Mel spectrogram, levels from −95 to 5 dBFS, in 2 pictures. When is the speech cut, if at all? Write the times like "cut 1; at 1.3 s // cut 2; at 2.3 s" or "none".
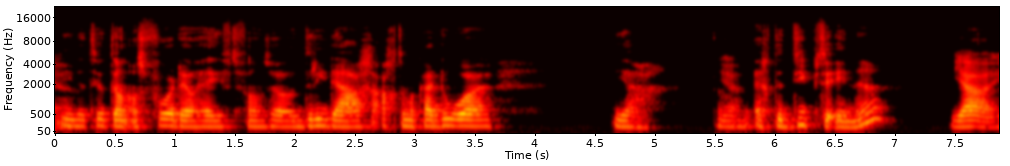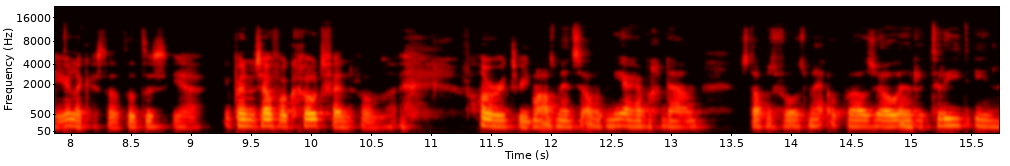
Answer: cut 1; at 9.2 s // cut 2; at 11.8 s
